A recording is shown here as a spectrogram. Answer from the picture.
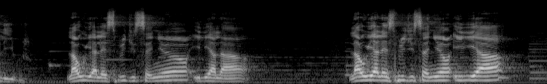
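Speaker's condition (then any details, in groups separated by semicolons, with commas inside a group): No condition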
